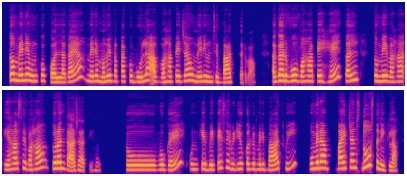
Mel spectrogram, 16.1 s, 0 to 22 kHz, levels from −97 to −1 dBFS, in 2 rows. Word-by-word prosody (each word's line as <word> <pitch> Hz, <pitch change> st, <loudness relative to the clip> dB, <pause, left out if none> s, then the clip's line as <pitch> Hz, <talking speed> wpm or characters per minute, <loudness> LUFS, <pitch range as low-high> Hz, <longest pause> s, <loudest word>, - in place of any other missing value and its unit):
तो 305 Hz, +1 st, +6 dB
मैंने 290 Hz, 0 st, +3 dB
उनको 265 Hz, -1 st, 0 dB
कॉल 210 Hz, 0 st, +3 dB
लगाया 235 Hz, -, 0 dB
मेरे 255 Hz, -1 st, 0 dB
मम्मी-पापा 245 Hz, +1 st, -1 dB
को 255 Hz, +1 st, -4 dB
बोला 225 Hz, +5 st, 0 dB
आप 235 Hz, -5 st, +1 dB
वहाँ 230 Hz, +3 st, -2 dB
पे 250 Hz, -1 st, +2 dB
जाओ 270 Hz, +3 st, +1 dB
मेरी 240 Hz, 0 st, -1 dB
उनसे 230 Hz, -1 st, -3 dB
बात 205 Hz, +1 st, -2 dB
करवाओ। -, -, -15 dB, 0.4 s
अगर 265 Hz, +3 st, +6 dB
वो 265 Hz, +2 st, +3 dB
वहाँ 250 Hz, +1 st, 0 dB
पे 255 Hz, -, +4 dB
है 255 Hz, -, -1 dB, 0.2 s
कल, 280 Hz, +6 st, +2 dB, 0.3 s
तो 260 Hz, -, +3 dB
मैं 255 Hz, +1 st, +4 dB
वहाँ 240 Hz, 0 st, -3 dB
यहाँ 235 Hz, +4 st, 0 dB
से 290 Hz, +2 st, -4 dB
वहाँ 260 Hz, +3 st, -1 dB, 0.2 s
तुरंत 285 Hz, -1 st, +5 dB
आ 185 Hz, -3 st, +4 dB
जाती 190 Hz, -3 st, -7 dB
हूँ। 195 Hz, 0 st, -21 dB, 0.5 s
तो 220 Hz, -, -2 dB, 0.6 s
वो 230 Hz, 0 st, 0 dB
गए 215 Hz, +1 st, -1 dB, 0.2 s
उनके 245 Hz, 0 st, -3 dB
बेटे 230 Hz, +5 st, -1 dB
से 320 Hz, +1 st, -5 dB
वीडियो 260 Hz, -1 st, -3 dB
कॉल 255 Hz, -, +1 dB
पे 255 Hz, 0 st, -2 dB
मेरी 245 Hz, 0 st, -1 dB
बात 230 Hz, +4 st, 0 dB
हुई, 270 Hz, +10 st, -6 dB, 0.3 s
वो 265 Hz, -, +1 dB
मेरा 295 Hz, +2 st, +6 dB, 0.2 s
बाय 275 Hz, +1 st, +6 dB
चाँस 320 Hz, -1 st, +1 dB
दोस्त 380 Hz, +2 st, +3 dB
निकला, 200 Hz, -8 st, -2 dB
250 Hz, 190 wpm, -19 LUFS, 230-275 Hz, 0.6 s, तो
